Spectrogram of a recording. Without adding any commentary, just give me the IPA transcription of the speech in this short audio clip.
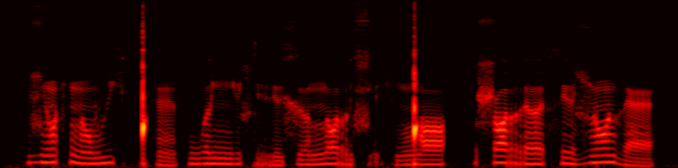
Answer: ʑɔ̃˦ɬnɔ̃˧vi˦çǃʰɛ̃˨ | wə˦ ɲi˧ɬrʲə˨xʲɔ˧ nɔ˧rɕɛ̰˨çŋ͡ǃɒ˧ | ʂɒ˦rɜ˧sɪ˦˨ ɮɔ̃˦zæ˨

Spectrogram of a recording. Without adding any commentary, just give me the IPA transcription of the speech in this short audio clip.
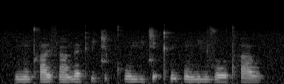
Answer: ɲũ˨kʰa˨ɪ̯ sʰã˨nɛ˦kʰi˦˨ t͡ɕʊ˦ʔkʰũ˦ ji˨t͡ɕɛ˦ʔ kʰĩ˦˨kũ˨ɲi˨ zo˨ʊ̯tʰa˨ʊ̯

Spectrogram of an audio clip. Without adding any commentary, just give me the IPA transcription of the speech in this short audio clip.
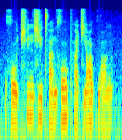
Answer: xo˨˩ʊ̯ t͡ɕʰi˥˧ŋɕi˥˩t̪ʰa˧˥nxo˥ʊ̯ pʰä˨˩t͡ɕjɑ˥ʊ̯ kwɑ˧˥ŋ

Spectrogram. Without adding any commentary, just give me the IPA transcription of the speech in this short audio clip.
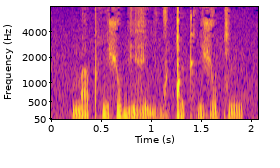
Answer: ma˩ pʰi˧ ʃu˥bʲɛ˩vʲa˩ʎɘ˥ ɡo˥ǃɨ˩kʰi˩ ʒo˩cɨ˩

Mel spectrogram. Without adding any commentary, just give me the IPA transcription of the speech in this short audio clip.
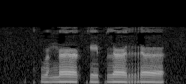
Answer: kʷʰœŋœ keplœ rə

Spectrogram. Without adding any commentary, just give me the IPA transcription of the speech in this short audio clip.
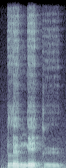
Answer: lɘ˥˧ŋe˥˧ kʉ˩

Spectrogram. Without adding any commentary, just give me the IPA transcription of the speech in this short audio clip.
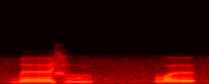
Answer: wæːɕʊː | lˠɜ

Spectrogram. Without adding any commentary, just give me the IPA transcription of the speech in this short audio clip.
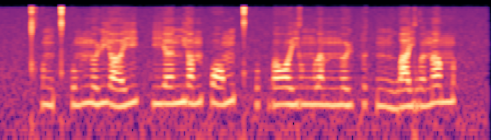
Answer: kʰʊ˨ŋkʷʰɐ˨˥mn̪ɵ˨˥ɥ jɐ˨˥j | jɛː˨˧ŋjɐ˨˥n pɔː˨˥mkʷʰɐ˨k̚ lɔː˧jʊ˧ŋ lɐ˧nn̪ɵ˨˧ɥpɪ˨k̚ ŋʊ˨˩ŋwaː˧jwɵ˨˥n ɐ˥m

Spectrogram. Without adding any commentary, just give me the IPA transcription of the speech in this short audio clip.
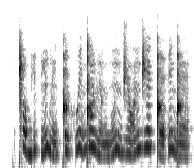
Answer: ǁɔ˦˨bʲe˩˥pʲẽ˩˥ bẽ˧˩˧ǃe˦˨xʷe˧˥˧ ŋ͡ǃɔ̃˥vʲɔ̃˨˩ŋɡũ˩˥ nd͡ʒɔ̃˧˩˧nd͡ʒɛ̃˥ ǃɛ˨˩ʔe˥ŋ͡ǃɛ̃˨˩

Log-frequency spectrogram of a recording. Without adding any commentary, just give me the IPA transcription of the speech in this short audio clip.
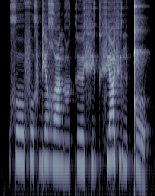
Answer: xofox bʲɛʁʷɑŋɑ̤ kʏfʲøk fʲɑfʲoŋ ǃo

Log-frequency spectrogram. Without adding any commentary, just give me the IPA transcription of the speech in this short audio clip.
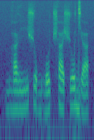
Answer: bʱaɣiʃo bʱot͡ʃʰa ʃodʲa

